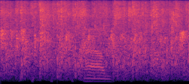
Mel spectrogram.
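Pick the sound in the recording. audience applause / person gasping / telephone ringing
audience applause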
